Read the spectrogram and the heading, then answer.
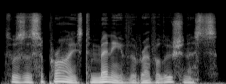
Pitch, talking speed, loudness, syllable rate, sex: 95 Hz, 240 wpm, -19 LUFS, 7.3 syllables/s, male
